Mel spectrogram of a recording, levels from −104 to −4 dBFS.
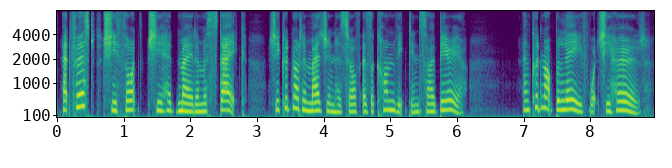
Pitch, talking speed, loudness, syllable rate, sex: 230 Hz, 175 wpm, -18 LUFS, 5.0 syllables/s, female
